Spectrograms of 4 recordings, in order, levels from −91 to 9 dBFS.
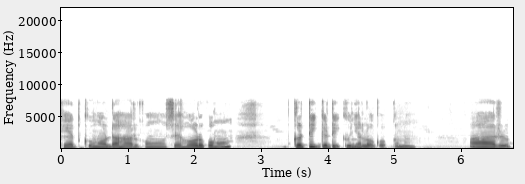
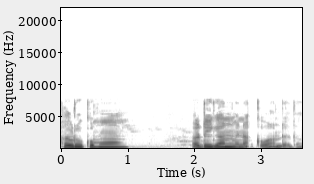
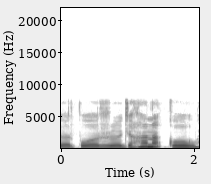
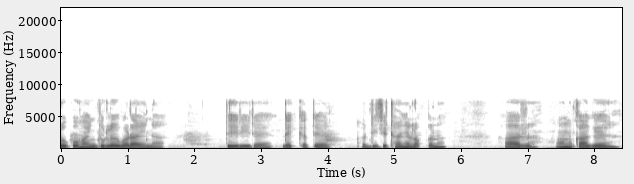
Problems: none marked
